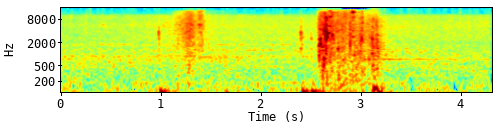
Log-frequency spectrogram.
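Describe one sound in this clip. Heavy metal footsteps thud on the ground.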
